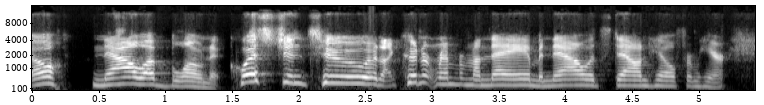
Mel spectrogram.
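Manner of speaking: flustered, panicky, freaked-out voice. Acting out a job candidate's thoughts after a blunder: imitating a freaked-out candidate. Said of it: "they get freaked out".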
